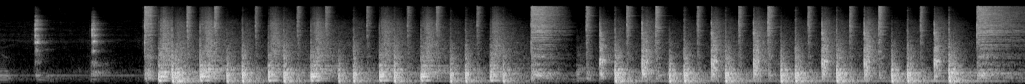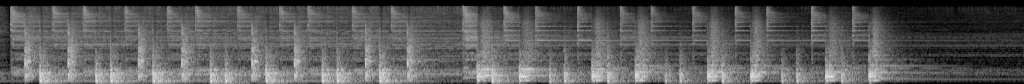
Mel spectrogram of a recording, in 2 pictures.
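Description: Acoustic drum kit playing a linear funk groove of eighth notes grouped three plus five: hi-hat, snare and bass drum strokes, one at a time with no two together. It starts about a second and a half in and stops just before the end. About halfway through, the sound turns to a denser, brighter cymbal wash as the groove moves to another orchestration.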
